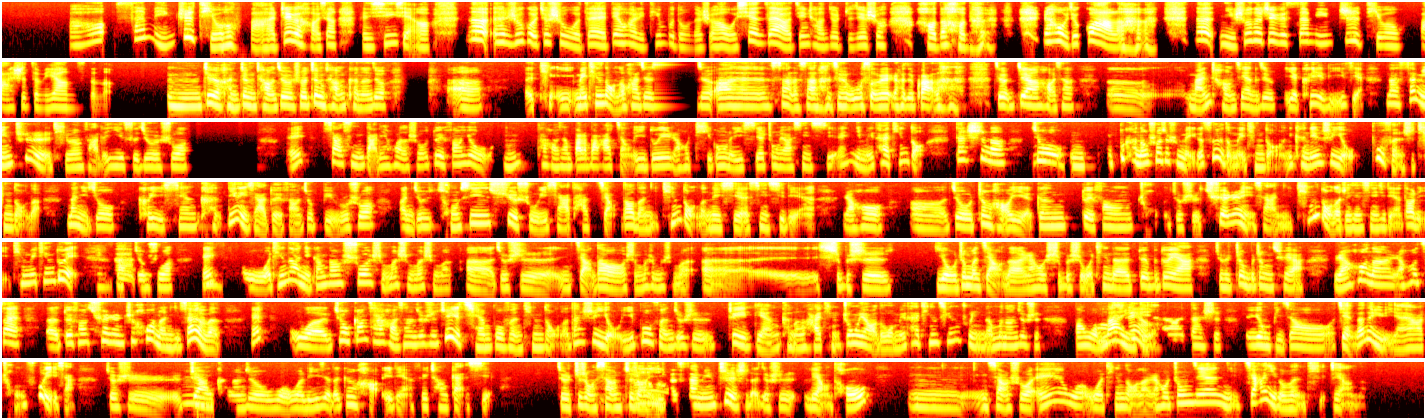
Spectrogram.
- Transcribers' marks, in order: laughing while speaking: "提问法"; teeth sucking; laughing while speaking: "好的 好的"; laughing while speaking: "了"; laugh; static; other background noise; distorted speech; laughing while speaking: "算了，就无所谓，然后就挂了"; chuckle
- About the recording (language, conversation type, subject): Chinese, advice, 语言障碍给你的日常生活带来了哪些挫折？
